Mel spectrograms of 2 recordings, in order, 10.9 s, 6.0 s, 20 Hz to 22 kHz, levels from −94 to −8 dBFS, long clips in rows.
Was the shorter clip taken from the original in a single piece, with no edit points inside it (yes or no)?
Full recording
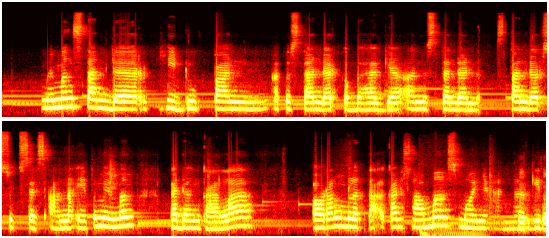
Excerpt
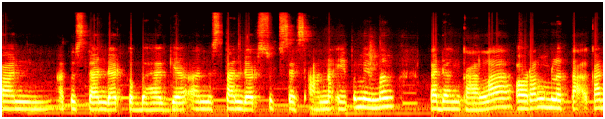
no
